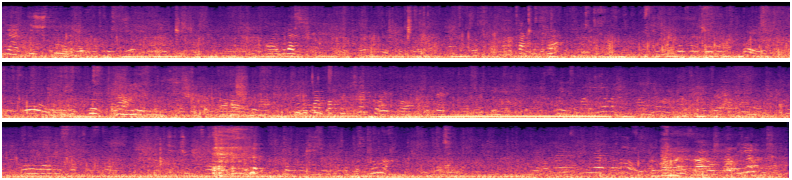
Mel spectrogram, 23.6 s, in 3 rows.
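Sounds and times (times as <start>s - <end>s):
crispy footsteps on snow: 0.0s - 13.0s
heavy crowd walla at open air food market in Moscow Russia in winter: 0.0s - 23.6s
medium traffic in Moscow Russia in winter: 0.0s - 23.6s.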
